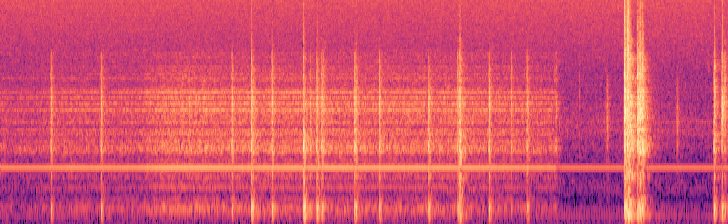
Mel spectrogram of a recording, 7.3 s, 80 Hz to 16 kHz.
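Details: Hallicrafters TW2000 World Wide receiver during IF transformer alignment after extensive work: steady hum and faint tone broken by irregular sharp cracks, pops and loud bursts, crackling static from a failing silver mica capacitor (silver mica disease), located by probing capacitors.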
